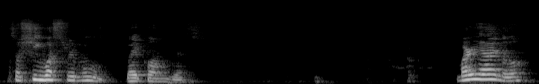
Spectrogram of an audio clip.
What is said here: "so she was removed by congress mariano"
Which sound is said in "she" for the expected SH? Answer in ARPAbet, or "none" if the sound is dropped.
SH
